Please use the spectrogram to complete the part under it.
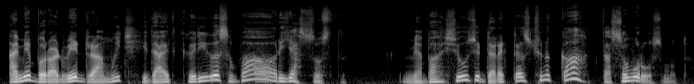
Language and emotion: Kashmiri, disgusted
